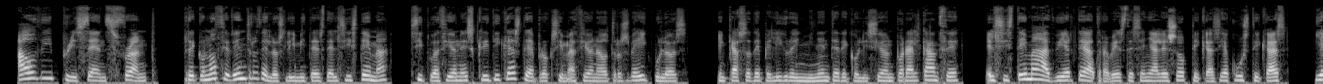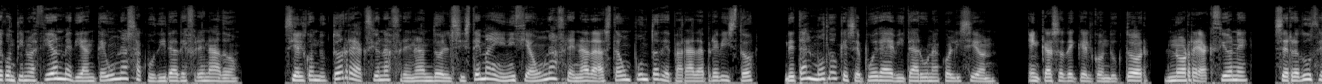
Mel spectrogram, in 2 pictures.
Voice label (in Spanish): es phone; Audi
